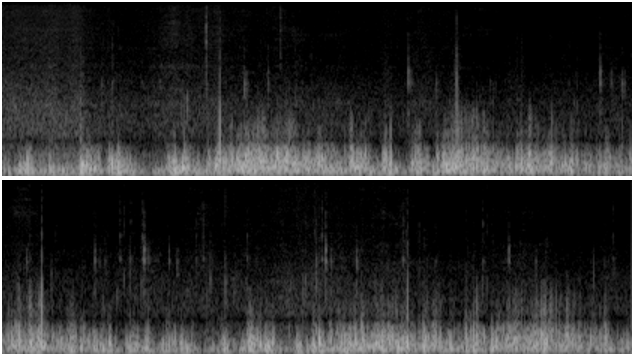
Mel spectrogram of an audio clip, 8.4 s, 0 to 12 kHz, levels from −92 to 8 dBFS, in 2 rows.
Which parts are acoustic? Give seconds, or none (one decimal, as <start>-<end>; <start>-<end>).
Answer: 5.9-8.4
